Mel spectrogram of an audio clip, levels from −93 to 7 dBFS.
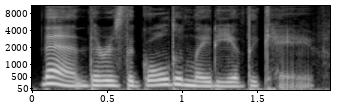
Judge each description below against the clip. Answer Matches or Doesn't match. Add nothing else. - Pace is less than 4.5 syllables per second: Doesn't match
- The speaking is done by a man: Doesn't match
